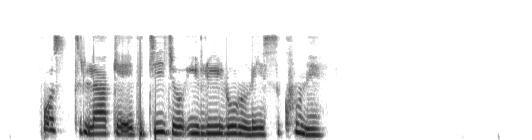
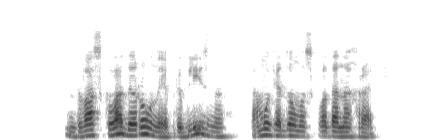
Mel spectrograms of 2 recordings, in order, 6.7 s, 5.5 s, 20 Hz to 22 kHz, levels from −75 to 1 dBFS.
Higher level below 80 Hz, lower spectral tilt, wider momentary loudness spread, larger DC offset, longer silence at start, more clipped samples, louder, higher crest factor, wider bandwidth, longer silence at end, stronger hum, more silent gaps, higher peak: first, -50 dBFS vs -70 dBFS; second, -6 dB/octave vs -8.5 dB/octave; second, 7 LU vs 15 LU; neither; second, 0.55 s vs 0.8 s; neither; first, -13 LUFS vs -23 LUFS; second, 14 dB vs 20 dB; about the same, 8.2 kHz vs 8.8 kHz; first, 2.6 s vs 0.8 s; neither; second, 0.89-0.93 s vs 3.00-3.13 s; first, 0 dBFS vs -4 dBFS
